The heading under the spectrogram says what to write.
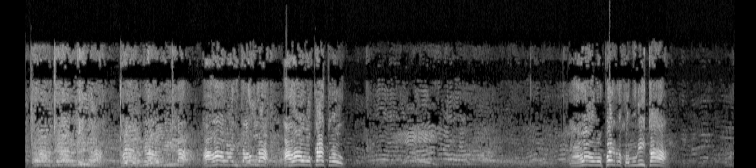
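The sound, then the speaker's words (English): Tens of thousands of Cubans protesting in the streets against the communist government in Cuba chant and shout in loud, rhythmic bursts against dictatorship and Castro, many voices rising together with sharp cries, then dipping into a murmur of babble before surging again near the end. “Tens of thousands of Cubans are risking their lives today by taking to the streets in defiance of a communist”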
